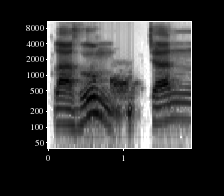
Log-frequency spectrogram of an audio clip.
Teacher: nun tasdid dibaca gunnah atau mendengung ditahan 2 harokat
